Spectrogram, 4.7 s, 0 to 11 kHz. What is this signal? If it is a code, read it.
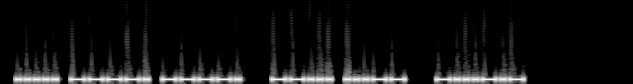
Morse code, heard as a keyed tone, about 34 wpm, 650 Hz. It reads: 599 73 <BK>
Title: SOTA QSO Practice 35wpm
